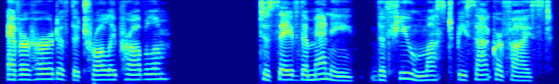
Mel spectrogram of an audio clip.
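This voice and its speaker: An actress playing a condescending cyborg angel of a rebel faction in an anime game, speaking in a measured, cryptic way. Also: female voice, lowish voice, steady tone, dry recording, clean studio sound, natural voice. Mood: cool, provoking. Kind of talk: anime game voice acting, expository dialogue.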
